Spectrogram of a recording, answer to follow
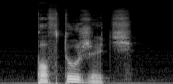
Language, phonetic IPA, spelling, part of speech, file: Polish, [pɔˈftuʒɨt͡ɕ], powtórzyć, verb, Pl-powtórzyć.ogg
